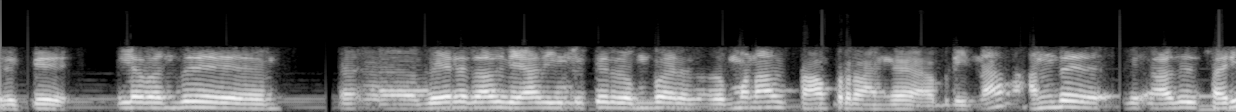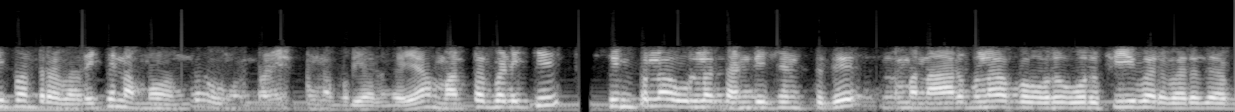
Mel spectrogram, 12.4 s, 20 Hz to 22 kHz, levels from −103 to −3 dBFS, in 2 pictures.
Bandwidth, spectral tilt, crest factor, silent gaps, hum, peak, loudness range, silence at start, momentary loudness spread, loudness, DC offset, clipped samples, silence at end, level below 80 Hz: 4 kHz; -9.5 dB/octave; 14 dB; 9.09-9.13 s; none; -2 dBFS; 2 LU; 0 s; 7 LU; -16 LUFS; under 0.1%; under 0.1%; 0 s; -64 dBFS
